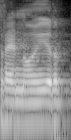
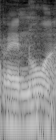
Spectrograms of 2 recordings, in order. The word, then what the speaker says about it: Renoir: Di sini gue salut sama AMD atas Renoir 7 nanometer mereka. Gue sebenarnya agak bingung sih, ini pelafalannya itu Renoir atau Renoa, karena katanya Renoa sebenarnya.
